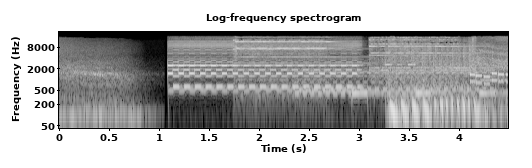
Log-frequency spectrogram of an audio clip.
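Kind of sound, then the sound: signal or alarm, telephones ringing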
